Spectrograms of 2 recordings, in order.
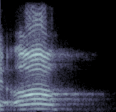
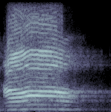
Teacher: जैसे अ ज्यादा समय नहीं लगेगा, आ इसको हम लंबा खींचेंगे ज्यादा समय लगता है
